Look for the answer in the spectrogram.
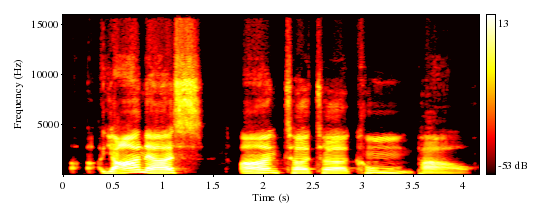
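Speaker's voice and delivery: Giannis Antetokounmpo drawn out very slowly and loud; careful practice pronunciation. Shown as a demonstration. Streamer practising after chat corrected him, slow and deliberate. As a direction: practise the name syllable by syllable. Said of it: "I'll try and say that better".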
